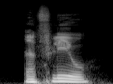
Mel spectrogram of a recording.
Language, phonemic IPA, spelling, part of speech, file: French, /fle.o/, fléau, noun, Fr-fléau.ogg
- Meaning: 1. a flail, either tool or weapon 2. a scourge; a curse, a calamity or a plague 3. the beam of a mechanical balance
